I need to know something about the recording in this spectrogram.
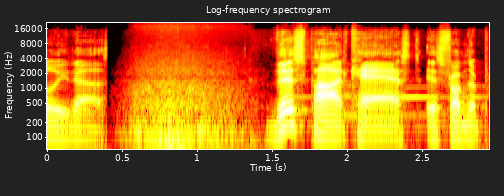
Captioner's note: screen whooshes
